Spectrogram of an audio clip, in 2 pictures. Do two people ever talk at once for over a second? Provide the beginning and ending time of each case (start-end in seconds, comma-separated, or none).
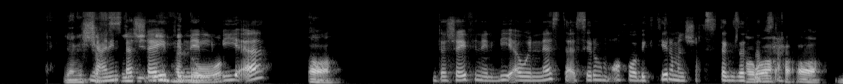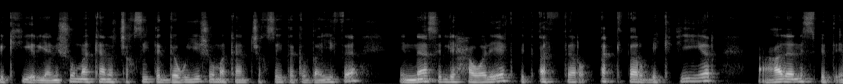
0.9-2.3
